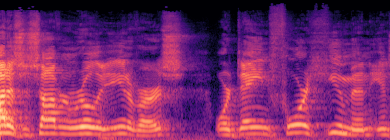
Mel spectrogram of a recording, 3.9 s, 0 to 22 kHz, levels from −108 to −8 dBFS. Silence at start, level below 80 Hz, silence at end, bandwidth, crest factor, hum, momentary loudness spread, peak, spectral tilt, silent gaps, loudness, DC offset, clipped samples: 0 s; -58 dBFS; 0 s; 16 kHz; 24 dB; none; 9 LU; -2 dBFS; -3.5 dB/octave; none; -27 LUFS; under 0.1%; under 0.1%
